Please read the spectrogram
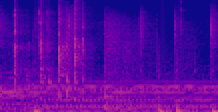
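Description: A few computer keyboard clicks in small clusters, over background music with steady held tones.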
